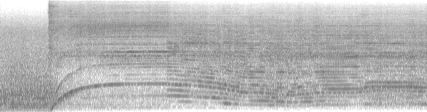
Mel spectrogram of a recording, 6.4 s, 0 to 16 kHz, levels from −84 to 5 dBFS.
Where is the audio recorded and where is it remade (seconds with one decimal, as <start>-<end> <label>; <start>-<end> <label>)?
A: 0.0-4.2 recorded; 4.2-4.9 remade; 4.9-6.4 recorded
